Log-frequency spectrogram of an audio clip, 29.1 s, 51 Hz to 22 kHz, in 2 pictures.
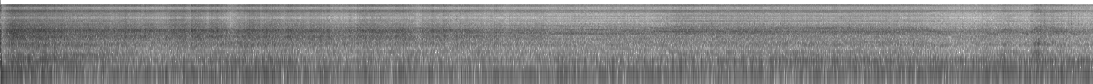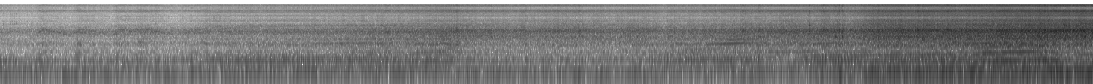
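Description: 1994 Honda CBR600F2's inline-four engine running with wind noise, heard from a camera mounted on the bike. It drops back to a lower, steady drone about a second in, then the revs climb again over the last several seconds as the bike accelerates.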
